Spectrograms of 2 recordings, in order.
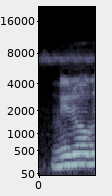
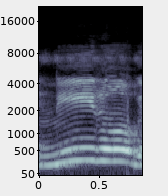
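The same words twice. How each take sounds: First: निरोग with a short "i", as "ni-rog"; short first vowel in निरोग; mispronounced निरोग. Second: निरोग as "NEE-rog", high and loud; stressed long "ee" in निरोग; corrected long vowel. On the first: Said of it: "निरोग नहीं". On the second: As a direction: lengthen and punch the "nee" in निरोग. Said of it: "बड़ी ई की मात्रा". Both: Shown as a demonstration.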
